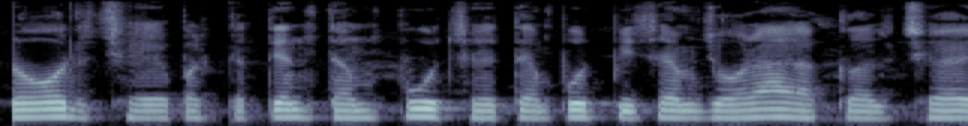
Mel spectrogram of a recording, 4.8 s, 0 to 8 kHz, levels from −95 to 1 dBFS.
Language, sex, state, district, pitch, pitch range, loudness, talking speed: Maithili, male, Bihar, Samastipur, 130 Hz, 125-135 Hz, -30 LUFS, 185 wpm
